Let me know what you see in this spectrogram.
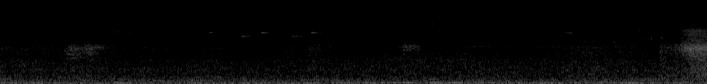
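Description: Quiet outdoor ambience: small birds give short, high chirps again and again over a low steady rumble, with a brief louder hiss near the end.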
